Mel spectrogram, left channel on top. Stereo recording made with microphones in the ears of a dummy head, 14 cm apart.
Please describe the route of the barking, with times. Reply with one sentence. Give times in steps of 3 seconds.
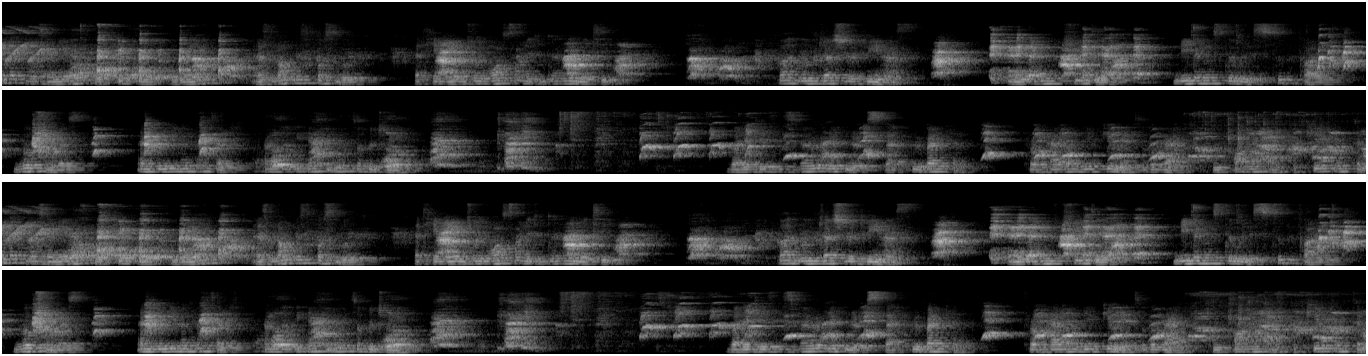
In this clip you hear the barking on the left from 0 s, in the centre from 9 s and on the left from 12 s.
